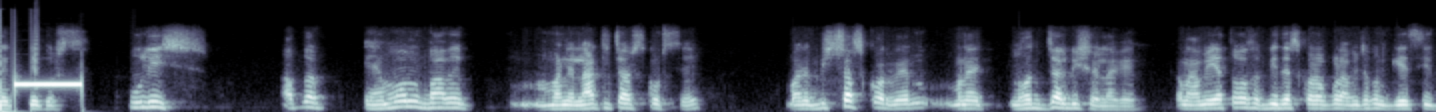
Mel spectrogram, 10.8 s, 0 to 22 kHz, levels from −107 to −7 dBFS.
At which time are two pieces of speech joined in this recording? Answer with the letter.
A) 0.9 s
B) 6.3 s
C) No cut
A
